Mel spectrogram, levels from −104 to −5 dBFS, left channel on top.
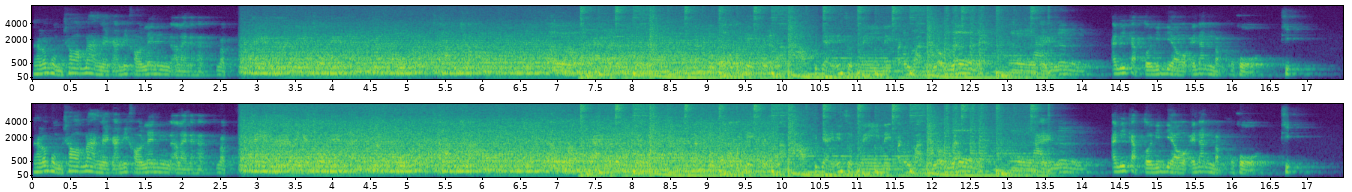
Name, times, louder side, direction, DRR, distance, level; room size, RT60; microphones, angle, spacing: voice 1, 0.0-2.6 2.9-6.2 6.8-8.5 8.8-12.4 13.3-13.6 14.4-16.4 16.7-16.8, right 2 dB, 40° right, 7 dB, 1.8 m, -25 dB
sound 1, 2.7-10.0, right 2 dB, 75° right, 1.4 m, -19 dB
voice 2, 6.9-7.9 9.1-9.5 9.8-9.9 11.6-14.0, left 1 dB, 25° left, 4 dB, 2.5 m, -25 dB
sound 2, 7.3-13.6, right 1 dB, 15° right, 1.3 m, -22 dB
25.5 x 22.5 x 7.2 m, 1.1 s
head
